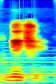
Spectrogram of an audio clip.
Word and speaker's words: Nietzsche: When he was talking about the book depository, he said, like Nietzsche, is that how you pronounce it? – Friedrich Nietzsche, yes.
